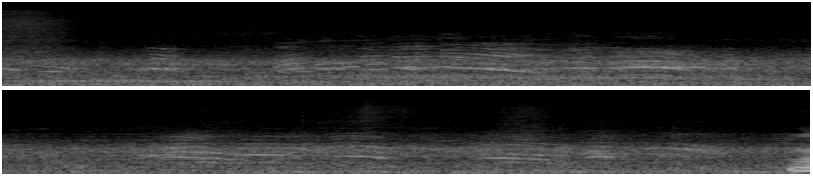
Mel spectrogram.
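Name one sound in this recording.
Young men call out to each other faintly across an open field.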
